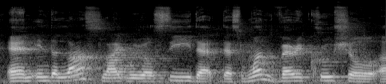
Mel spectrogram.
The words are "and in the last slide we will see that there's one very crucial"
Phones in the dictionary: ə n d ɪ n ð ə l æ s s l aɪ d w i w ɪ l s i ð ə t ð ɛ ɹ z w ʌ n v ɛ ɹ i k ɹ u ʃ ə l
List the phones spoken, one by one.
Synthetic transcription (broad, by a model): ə n ɪ n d ə l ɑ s s l aɪ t w i w ɪ l s i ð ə t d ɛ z w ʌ n v ɛ ɹ i k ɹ u ʃ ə l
